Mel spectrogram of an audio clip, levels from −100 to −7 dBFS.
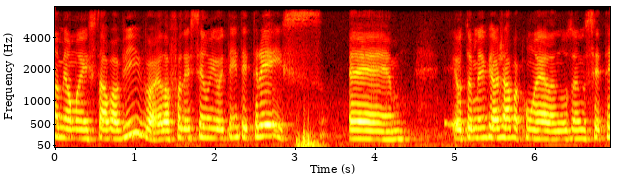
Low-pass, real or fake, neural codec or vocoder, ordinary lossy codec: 7.2 kHz; real; none; none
